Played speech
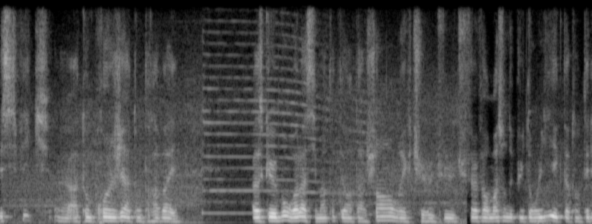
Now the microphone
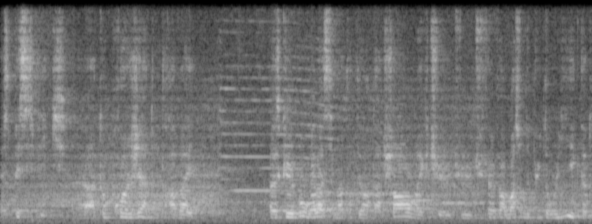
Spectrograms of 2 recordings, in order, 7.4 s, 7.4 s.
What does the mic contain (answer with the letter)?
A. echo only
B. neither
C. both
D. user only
A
